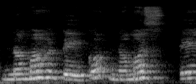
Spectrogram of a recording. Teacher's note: यहाँ पर नमः ते में है कि अगर विसर्ग से पहले ह्रस्व अ है और उसके बाद यदि त थ में से कोई वर्ण आया है, तब विसर्ग का, इस विसर्ग का स हो जाता है। इसलिए यहाँ पर नमः ते को नमस्ते बन गया, ये आधा स हो गया, यहाँ पर श बना, यहाँ पर स बन गया।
